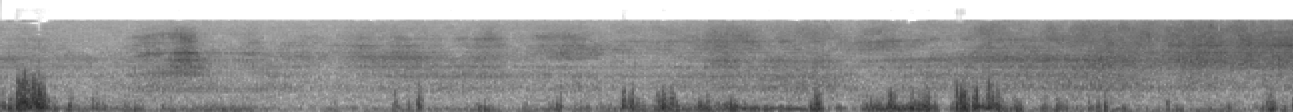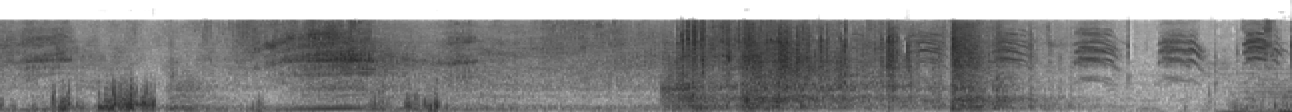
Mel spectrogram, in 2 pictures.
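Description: Small propeller plane flying low, heard through a handheld microphone thick with wind buffeting and handling thumps. About twelve seconds in, a sudden loud rush of noise rises as the plane comes down near the runway.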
